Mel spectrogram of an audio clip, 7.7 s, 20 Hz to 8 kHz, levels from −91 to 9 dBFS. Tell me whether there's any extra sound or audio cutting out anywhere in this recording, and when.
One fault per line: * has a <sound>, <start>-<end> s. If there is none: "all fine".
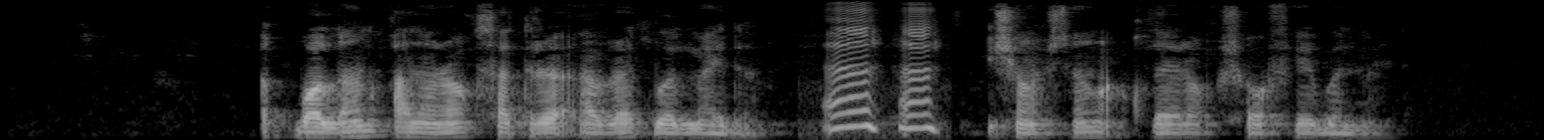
* has a laugh, 4.1-4.7 s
